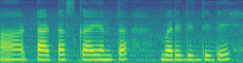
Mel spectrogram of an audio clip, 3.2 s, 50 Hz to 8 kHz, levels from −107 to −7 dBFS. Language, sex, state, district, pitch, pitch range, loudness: Kannada, female, Karnataka, Bidar, 220 Hz, 215-225 Hz, -17 LUFS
